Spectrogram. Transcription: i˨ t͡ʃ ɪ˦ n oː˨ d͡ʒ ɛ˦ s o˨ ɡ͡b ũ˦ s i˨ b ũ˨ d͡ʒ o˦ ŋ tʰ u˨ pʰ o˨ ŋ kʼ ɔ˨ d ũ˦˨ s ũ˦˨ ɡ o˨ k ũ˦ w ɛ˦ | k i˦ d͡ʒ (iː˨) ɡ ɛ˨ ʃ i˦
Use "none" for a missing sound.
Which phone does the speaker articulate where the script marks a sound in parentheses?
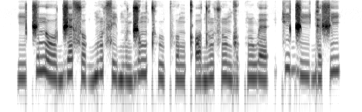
iː˨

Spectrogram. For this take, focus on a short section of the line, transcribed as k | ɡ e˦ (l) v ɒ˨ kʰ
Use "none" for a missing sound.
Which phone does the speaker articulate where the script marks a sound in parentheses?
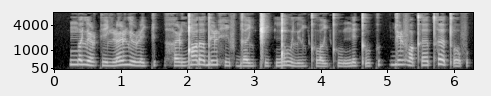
ɭ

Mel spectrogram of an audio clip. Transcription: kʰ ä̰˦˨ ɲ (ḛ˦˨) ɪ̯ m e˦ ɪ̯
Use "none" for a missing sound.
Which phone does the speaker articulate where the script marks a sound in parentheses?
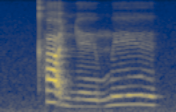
e˨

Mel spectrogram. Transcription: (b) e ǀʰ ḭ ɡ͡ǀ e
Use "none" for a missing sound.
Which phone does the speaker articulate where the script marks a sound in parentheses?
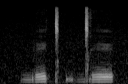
b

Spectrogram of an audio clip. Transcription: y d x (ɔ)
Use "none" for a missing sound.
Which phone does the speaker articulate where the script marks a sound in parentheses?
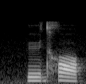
ɔ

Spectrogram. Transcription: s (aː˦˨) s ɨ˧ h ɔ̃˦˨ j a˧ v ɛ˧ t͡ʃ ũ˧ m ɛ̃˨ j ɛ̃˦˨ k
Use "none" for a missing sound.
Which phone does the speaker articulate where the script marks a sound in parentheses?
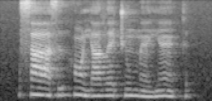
aː˦˨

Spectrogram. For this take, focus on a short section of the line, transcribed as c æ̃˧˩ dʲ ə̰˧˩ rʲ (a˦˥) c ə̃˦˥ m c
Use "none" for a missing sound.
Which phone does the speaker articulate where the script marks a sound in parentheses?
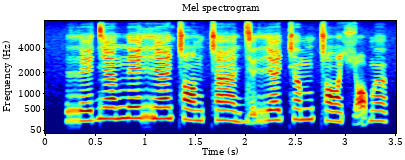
æ˦˥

